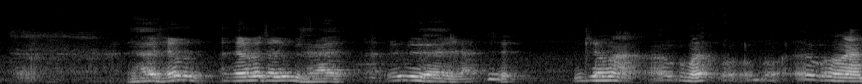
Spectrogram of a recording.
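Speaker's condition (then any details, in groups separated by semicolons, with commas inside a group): Cerebral palsy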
